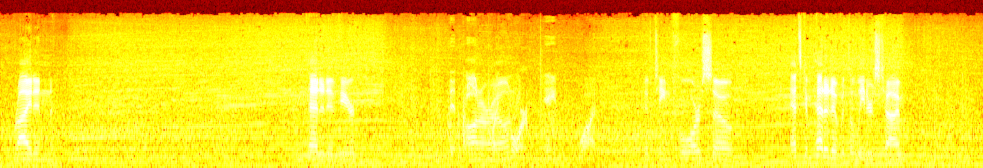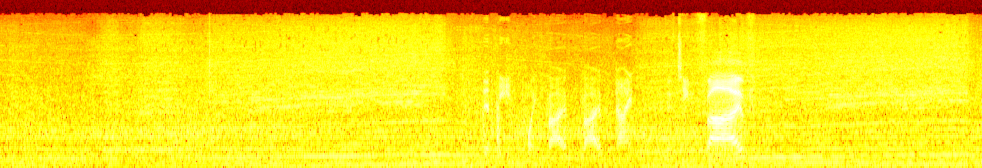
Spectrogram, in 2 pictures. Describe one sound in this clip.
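A race car engine drones steadily, rising and falling slightly in pitch.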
